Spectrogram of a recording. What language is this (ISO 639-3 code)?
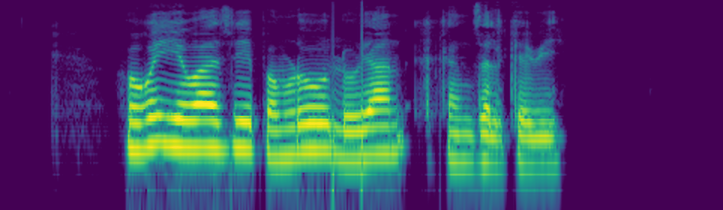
pus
